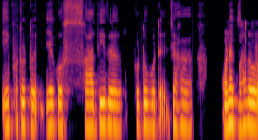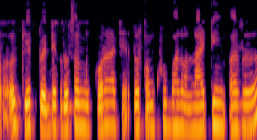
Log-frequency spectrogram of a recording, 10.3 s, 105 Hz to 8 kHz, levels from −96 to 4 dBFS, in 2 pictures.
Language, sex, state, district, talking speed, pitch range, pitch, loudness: Bengali, male, West Bengal, Jhargram, 130 wpm, 155-165 Hz, 160 Hz, -18 LUFS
